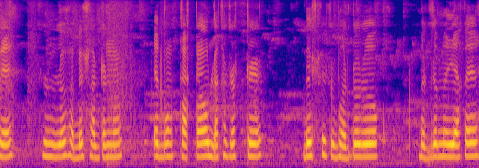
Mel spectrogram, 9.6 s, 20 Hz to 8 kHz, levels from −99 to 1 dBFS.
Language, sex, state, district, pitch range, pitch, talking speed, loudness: Bengali, female, West Bengal, Jhargram, 220-235 Hz, 230 Hz, 55 wpm, -14 LUFS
